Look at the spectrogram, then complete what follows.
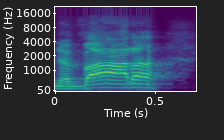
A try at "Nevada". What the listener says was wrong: Mispronounced it, man. Yeah. It's not duh. People from Nevada get very offended when you say Nevada.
